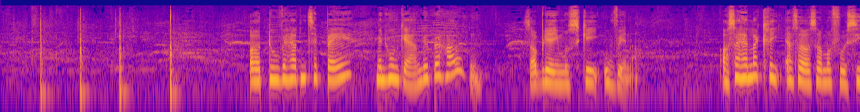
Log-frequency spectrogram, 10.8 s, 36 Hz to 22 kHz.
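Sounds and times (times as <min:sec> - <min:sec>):
ball bouncing: 0:00.4 - 0:02.4
speech: 0:03.1 - 0:08.1, 0:09.0 - 0:10.7.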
